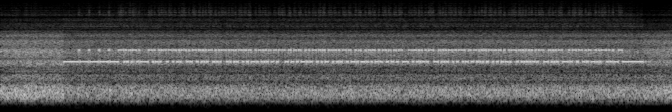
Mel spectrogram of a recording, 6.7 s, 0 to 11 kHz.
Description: RTTY (75 baud, 850 Hz shift), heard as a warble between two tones, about 2200 Hz centre, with radio static. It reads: HE EARNED CRITICAL ACCLAIM FOR HIS PERFORMANCE.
